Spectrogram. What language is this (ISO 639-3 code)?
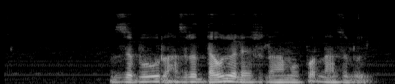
gju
